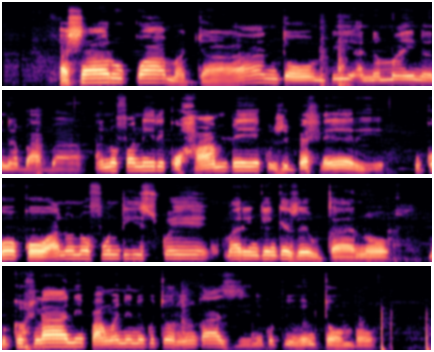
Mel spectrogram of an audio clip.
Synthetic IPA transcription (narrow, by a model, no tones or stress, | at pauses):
aʃaɾukwamad͡ʒaɦandombianamainanaɓaɓaːno̞faniɾikuhambekuʐibʱeɬeri | ukokoano̞no̞fundiswemaɾiŋɡe̞ŋɡe̞ʐe̞ɦutano | mukuɬanipamweninekuto̞rwe̞ŋɡazine̞kupiɦwemuto̞ːmbo̞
